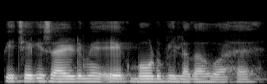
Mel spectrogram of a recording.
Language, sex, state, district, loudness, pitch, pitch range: Hindi, male, Uttar Pradesh, Saharanpur, -16 LUFS, 130 Hz, 125-135 Hz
